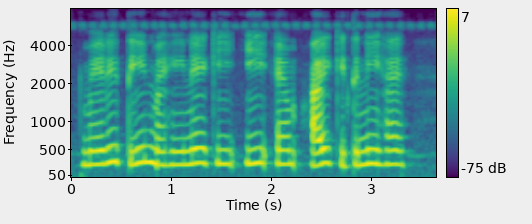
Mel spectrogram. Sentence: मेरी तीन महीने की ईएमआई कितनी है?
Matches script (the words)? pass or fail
pass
